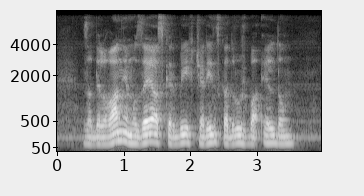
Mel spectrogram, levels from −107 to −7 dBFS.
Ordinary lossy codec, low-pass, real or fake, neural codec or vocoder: none; 7.2 kHz; real; none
